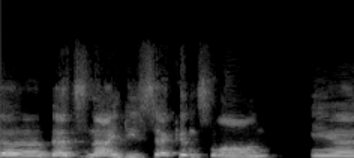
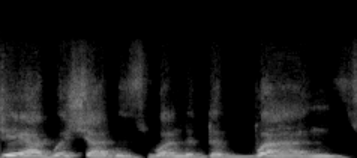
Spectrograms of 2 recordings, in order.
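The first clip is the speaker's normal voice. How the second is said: slow, drawn-out, odd character voice; 4 semitones lower than usual. Retelling working with a hysterical commercial actor, imitating Marvin Kaplan's way of talking. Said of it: "he always talked like that".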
